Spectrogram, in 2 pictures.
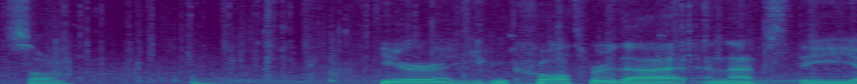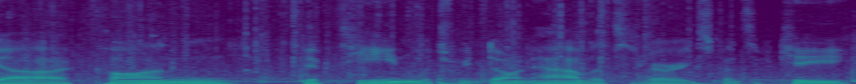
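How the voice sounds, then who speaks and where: Amid noticeable background noise, a man with a medium pitch and lively intonation speaks with long, frequent pauses. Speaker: gaming video creator. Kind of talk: gameplay commentary. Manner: casual.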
